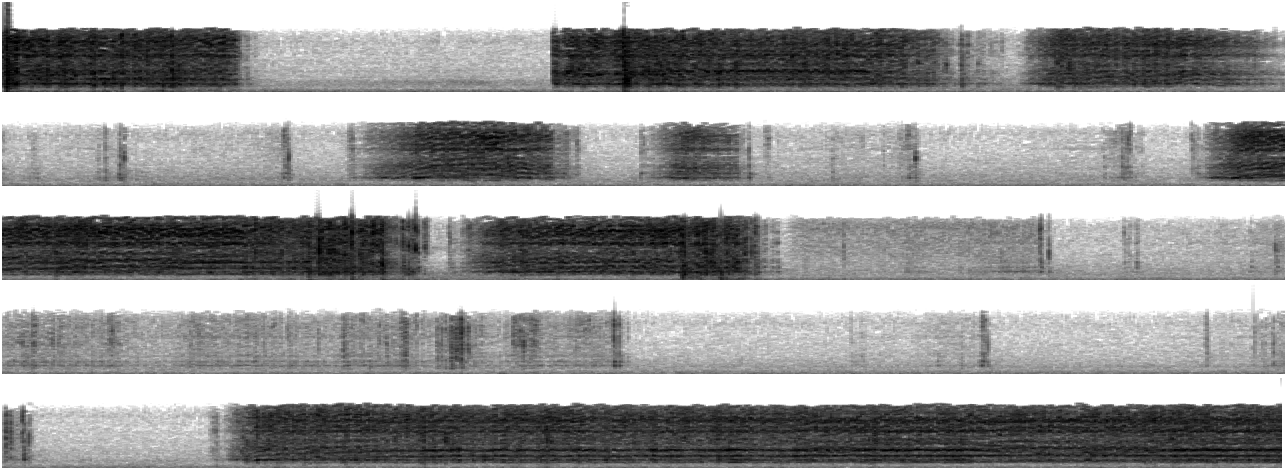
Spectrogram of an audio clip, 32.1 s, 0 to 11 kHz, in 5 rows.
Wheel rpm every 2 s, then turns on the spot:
110, 130, 90, 10, 50, 0, 140, 130, 40, 10, 20, 0, 0, 110, 200, 200.
16-22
